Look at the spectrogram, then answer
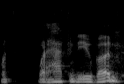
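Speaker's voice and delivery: whispered softly. Sneaking up behind an elderly character in a game: whispering in his ear. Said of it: "whisper in his, in, in his ear".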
